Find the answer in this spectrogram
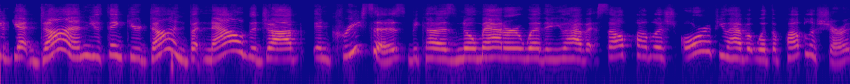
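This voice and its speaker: A woman's raised, projected voice, high and bright with a sharp tone, at a moderate pace with ordinary pitch variation. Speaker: podcast host. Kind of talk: interview host talk.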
